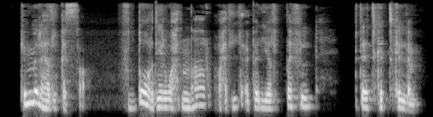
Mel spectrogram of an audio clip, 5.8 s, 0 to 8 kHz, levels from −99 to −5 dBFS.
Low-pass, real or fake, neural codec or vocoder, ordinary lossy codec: 7.2 kHz; real; none; AAC, 32 kbps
